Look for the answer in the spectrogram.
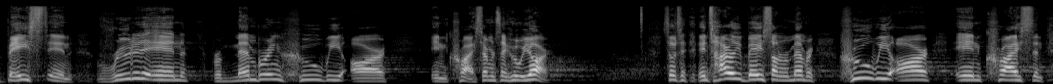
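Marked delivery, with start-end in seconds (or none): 5.1-5.5 call-and-response. Real, not acted.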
